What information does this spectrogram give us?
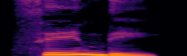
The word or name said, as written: ಸೇಂದಿ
